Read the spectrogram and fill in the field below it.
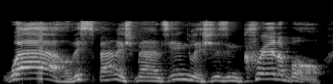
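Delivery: high, amazed mock American accent; mock American tourist. Imitating tourists amazed at his English, hammed-up American accent. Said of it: "And they're like".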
